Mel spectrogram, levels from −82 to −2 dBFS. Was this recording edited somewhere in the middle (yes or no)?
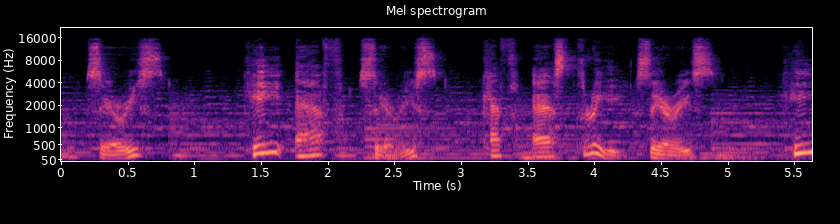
yes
